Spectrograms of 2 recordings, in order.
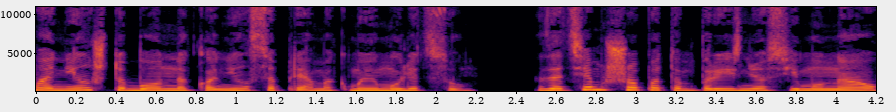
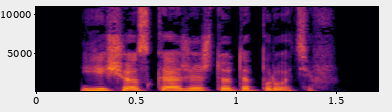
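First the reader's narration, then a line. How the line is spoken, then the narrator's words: Snorting. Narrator (Russian): хмыкнул я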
